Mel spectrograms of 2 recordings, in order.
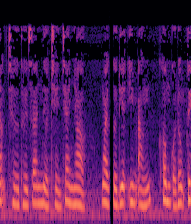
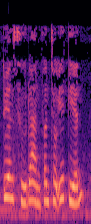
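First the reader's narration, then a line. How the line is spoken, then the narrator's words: Loud announcement. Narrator (Vietnamese): cao giọng nói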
